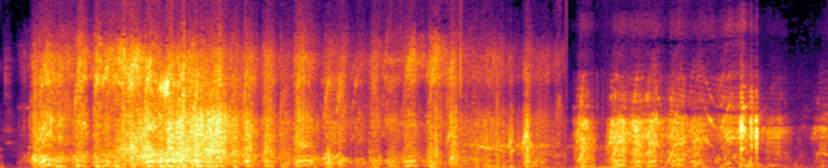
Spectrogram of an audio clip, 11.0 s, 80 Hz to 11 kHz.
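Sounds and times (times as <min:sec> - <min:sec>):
tyres churning snow: 0:00.2 - 0:10.2
electric motor whine: 0:00.2 - 0:11.0.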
